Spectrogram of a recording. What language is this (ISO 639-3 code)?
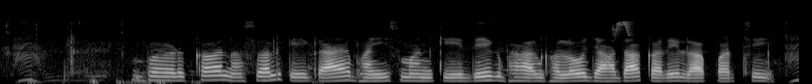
hne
